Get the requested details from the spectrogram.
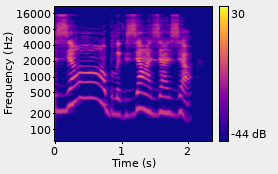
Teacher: з м'який оскільки поряд стоїть Я він передав свою м'якість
